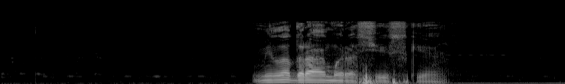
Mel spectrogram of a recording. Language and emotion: Russian, neutral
